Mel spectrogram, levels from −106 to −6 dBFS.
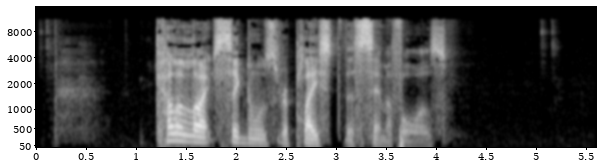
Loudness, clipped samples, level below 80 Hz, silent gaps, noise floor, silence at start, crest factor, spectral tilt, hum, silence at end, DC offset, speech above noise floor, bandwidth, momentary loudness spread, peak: -19 LUFS; under 0.1%; -58 dBFS; none; -90 dBFS; 1.2 s; 22 dB; -0.5 dB/octave; none; 1.5 s; under 0.1%; 69 dB; 12 kHz; 14 LU; -2 dBFS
